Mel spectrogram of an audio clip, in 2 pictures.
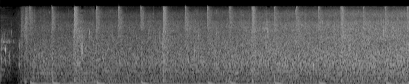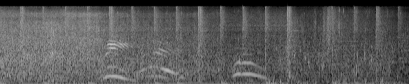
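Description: A canoe paddles along the Wied river in the Westerwald, with a constant rush of moving water and regular strokes. A few high chirps come in partway through.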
